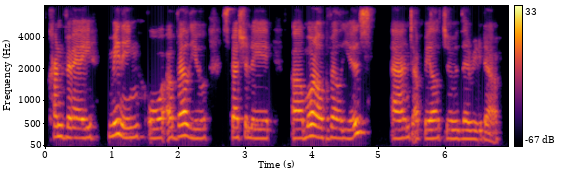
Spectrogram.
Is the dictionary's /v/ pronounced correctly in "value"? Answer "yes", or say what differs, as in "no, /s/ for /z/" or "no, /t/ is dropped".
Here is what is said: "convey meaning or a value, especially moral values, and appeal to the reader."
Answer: yes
